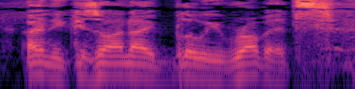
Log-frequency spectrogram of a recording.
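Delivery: low, put-on gruff dad retort; old-man Aussie dad. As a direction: play the old man putting his kid down. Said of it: "you know, that voice".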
